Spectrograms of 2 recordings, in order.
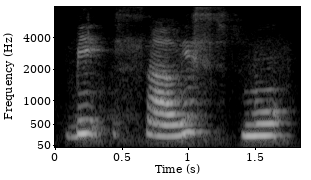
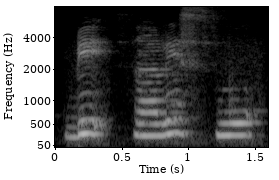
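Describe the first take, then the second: No difference in how they are said.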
